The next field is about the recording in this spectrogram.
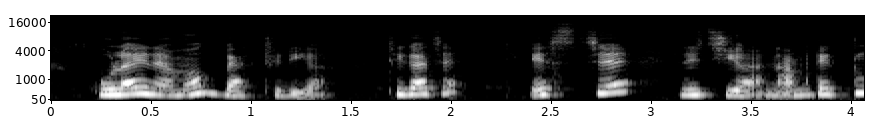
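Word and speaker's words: Escherichia: এস্চেরিচিয়া নামটা একটু উচ্চারণ করবে, এস্চেরিচিয়া কোলাই নামক ব্যাকটেরিয়া।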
